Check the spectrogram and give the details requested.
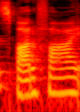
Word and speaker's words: Spotify: like city or pretty the letter y says the e sound in this word spotify it says the i diphthong i've rewritten that here for you with igh just because it's hard to show you a way to spell i that's consistent but the letters igh like in fight have that same eye vowel fight night light so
